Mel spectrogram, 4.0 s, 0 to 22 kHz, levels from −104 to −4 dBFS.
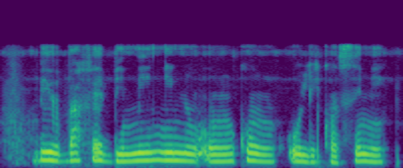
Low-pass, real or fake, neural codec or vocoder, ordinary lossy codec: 7.2 kHz; fake; codec, 24 kHz, 3.1 kbps, DualCodec; none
